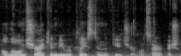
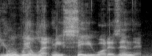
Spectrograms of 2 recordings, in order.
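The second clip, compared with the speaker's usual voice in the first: loud, gruff, pushy pony voice; 3 semitones higher, 6 dB louder than usual. Narrating a game scene, the speaker voices a guard pony heard from inside: gruff guard pony voice. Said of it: "the voice of a guard pony, just gruff and pushing around".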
